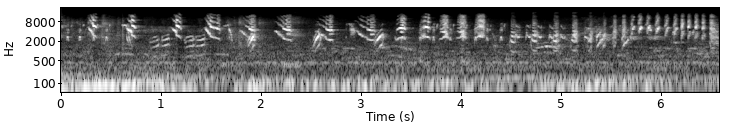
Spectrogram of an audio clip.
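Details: Long-tailed shrike song used as tutoring material for kept birds: descending squeaky slurred notes at first, then a quickening run of sharp, evenly spaced clicks.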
